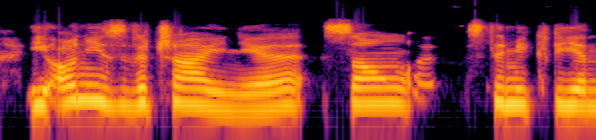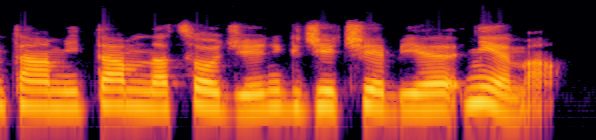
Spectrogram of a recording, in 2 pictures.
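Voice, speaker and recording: A woman speaks very slowly at a fairly high pitch. The sound is dry and close, with no echo. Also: fairly even intonation. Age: 50s. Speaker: corporate manager. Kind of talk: interview. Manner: formal.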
